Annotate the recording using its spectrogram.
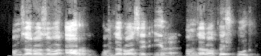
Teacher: জিভের আগার উল্টা পিঠ এবং সামনের উপরের 4 দাঁতের গোড়ার সাথে লাগিয়ে উচ্চারিত হয়, সামনের উপরে 4টে দাঁতের গোড়ার সাথে লাগিয়ে উচ্চারিত হয় র।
